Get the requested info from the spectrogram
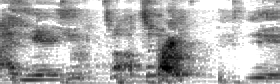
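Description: Large black dog vocalizing on the command to "talk": a short series of voice-like woofs, the loudest and highest about a second in.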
